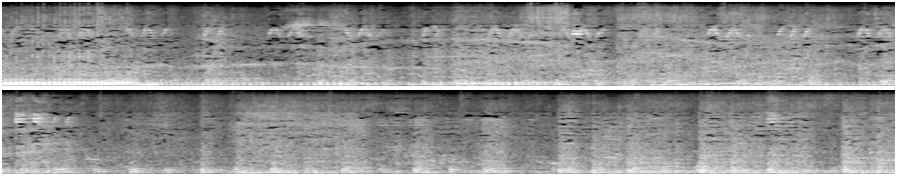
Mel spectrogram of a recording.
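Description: Marchers' feet stamp in rhythm on the road.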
